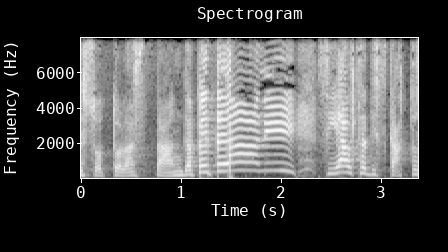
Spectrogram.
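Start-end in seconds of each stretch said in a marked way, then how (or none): 1.1-1.8 sharp, much higher call across the street. Acted. Someone at the level crossing calling out to Ondina, sharp and high. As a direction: call her surname to stop her.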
